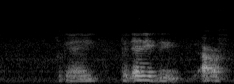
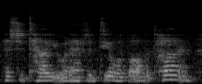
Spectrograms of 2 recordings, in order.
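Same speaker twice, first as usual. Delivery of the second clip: ordinary talk, nothing marked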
